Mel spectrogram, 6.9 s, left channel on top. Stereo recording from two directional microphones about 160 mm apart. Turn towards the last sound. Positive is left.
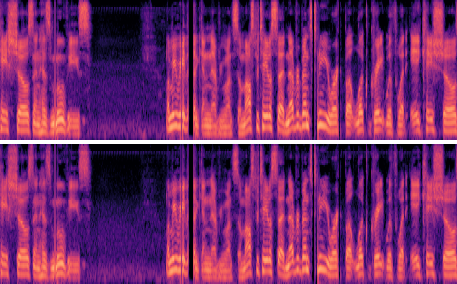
turn(degrees=5)  # may be behind; listen again after turning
